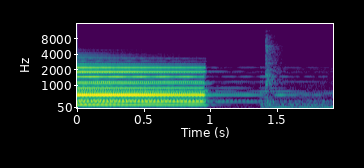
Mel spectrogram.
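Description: An electric guitar chord fretted on the D and A strings rings out with effects, sustaining evenly for about a second before being cut short, followed by a brief pick scrape.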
